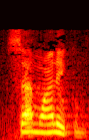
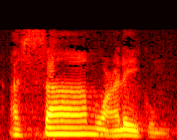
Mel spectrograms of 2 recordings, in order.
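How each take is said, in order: First: The greeting is said quickly, blurring the missing sound. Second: The greeting is said slowly, without the l sound. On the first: "kalau diucapkan dengan cepat itu seperti ada" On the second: "dengan menghilangkan yakni huruf lamnya"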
